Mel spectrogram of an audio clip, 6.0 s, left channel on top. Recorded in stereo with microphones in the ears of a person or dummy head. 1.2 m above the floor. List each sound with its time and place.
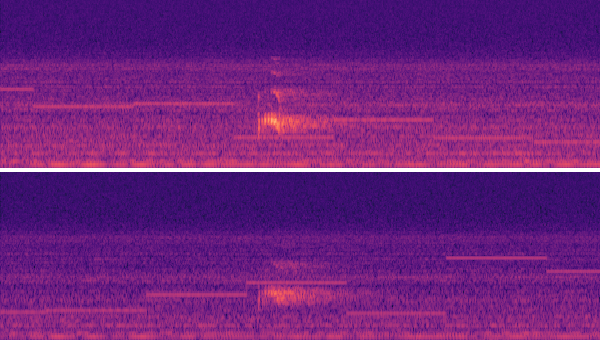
0.0 s a fan: 10° left (ahead or behind), 3 m
2.6 s a bird: 65° left (ahead or behind), 2 m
